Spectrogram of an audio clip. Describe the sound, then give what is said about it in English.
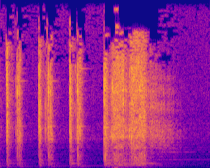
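Three quick mechanical clacking bursts, then a longer whirring, rattling print run that fades out, a small printing calculator printing an error on receipt paper that is almost used up, fairly loud with no talking. “Okay, that's an error because I'm out of receipt paper almost.”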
